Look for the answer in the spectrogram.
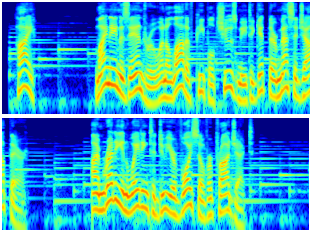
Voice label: Music Voice Over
